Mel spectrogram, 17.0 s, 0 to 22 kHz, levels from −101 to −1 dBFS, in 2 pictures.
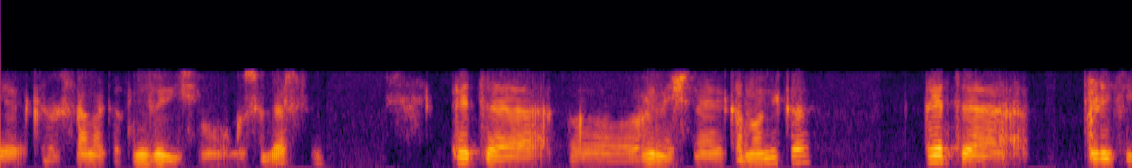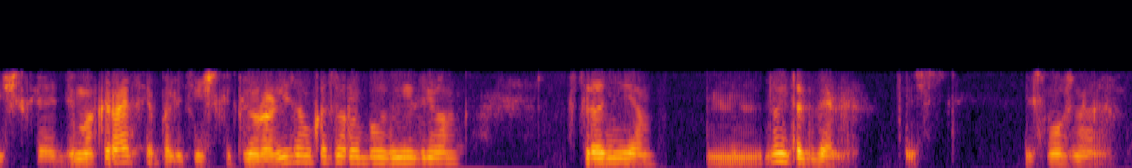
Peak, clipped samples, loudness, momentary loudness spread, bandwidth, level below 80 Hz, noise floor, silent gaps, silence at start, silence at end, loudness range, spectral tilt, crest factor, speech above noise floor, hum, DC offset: -4 dBFS; under 0.1%; -27 LUFS; 14 LU; 3.9 kHz; -66 dBFS; -72 dBFS; none; 0 s; 0.15 s; 4 LU; -2.5 dB/octave; 22 dB; 46 dB; none; under 0.1%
